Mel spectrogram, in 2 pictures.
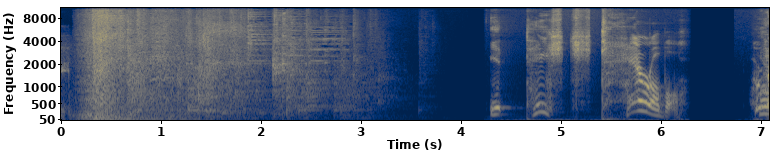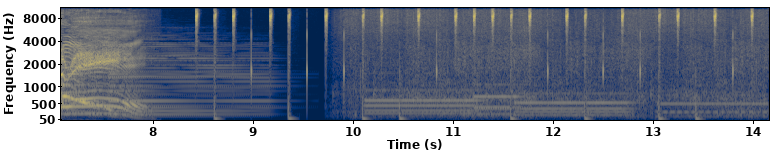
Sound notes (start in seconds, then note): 0.1 crashing; 11.0 electronic bass music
